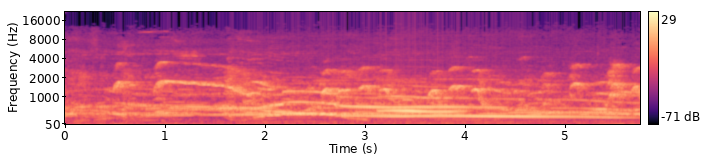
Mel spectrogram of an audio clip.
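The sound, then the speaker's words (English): Rescued wolf dogs howl together in a sustained, overlapping chorus, with a coyote's short high-pitched yips breaking in among the long wavering howls, fairly loud throughout. “As does a coyote with a series of high-pitched yips.”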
